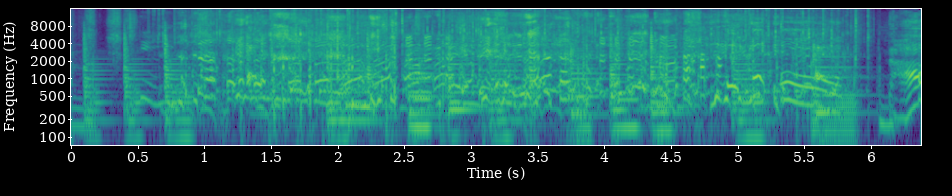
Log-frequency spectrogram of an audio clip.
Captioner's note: all laugh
